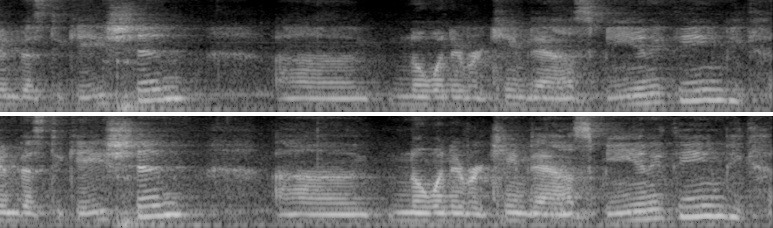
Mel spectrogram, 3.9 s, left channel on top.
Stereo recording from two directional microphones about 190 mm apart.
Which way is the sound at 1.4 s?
25° right (ahead or behind).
